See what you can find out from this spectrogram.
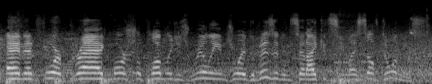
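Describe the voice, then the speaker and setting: A man's voice: very high voice, fairly even intonation, fast talker, a crowd in the background. A man giving conversational color commentary as the analyst on a live basketball broadcast.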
